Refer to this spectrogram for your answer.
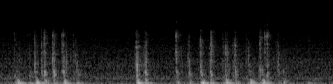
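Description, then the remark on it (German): Quick bursts of typing on a computer keyboard as an admin password is entered and a software package is searched for, the keys clicking in uneven runs with a short pause in the middle, fairly clear with no one speaking. “Ich klicke auf Anwendung, Software hinzufügen, entfernen, gebe das Admin-Passwort ein. Okay. Suche nach dem Paket.”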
